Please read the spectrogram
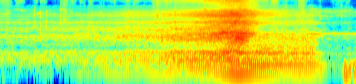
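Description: A motor vehicle's engine coming closer and growing louder, loudest about three seconds in, then cutting off suddenly.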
